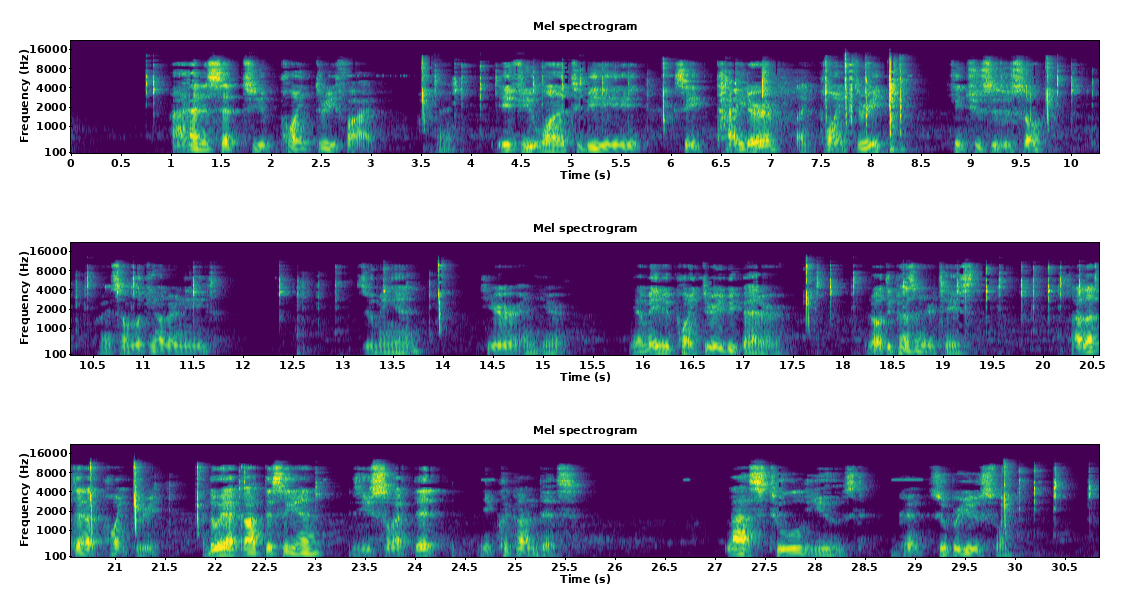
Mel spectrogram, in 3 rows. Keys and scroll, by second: 7.4 ., 8.1 Return.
